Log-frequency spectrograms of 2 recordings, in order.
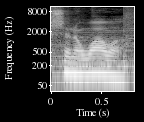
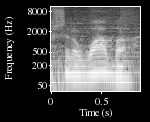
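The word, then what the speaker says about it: Sinawava: right here into the the temple of Cinna Walla yes or I'm sorry the temple said a lava gotta get that pronunciation corrected and this is kind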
